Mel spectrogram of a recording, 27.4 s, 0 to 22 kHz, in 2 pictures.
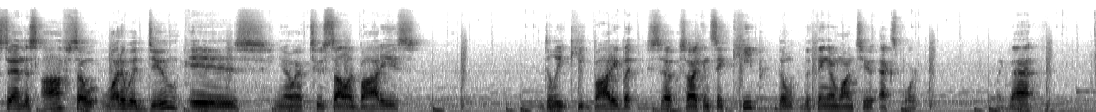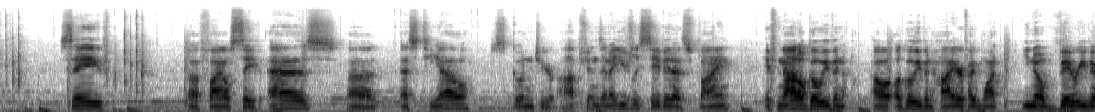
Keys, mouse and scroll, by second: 0.3 scroll down 2, 2.2 scroll up 2, 3.2 click, 3.8 click, 4.5 click, 5.0 right click, 6.5 click, 7.6 click, 10.1 click, 11.4 click, 12.1 middle click, 13.1 click, 17.4 click, 18.6 click, 19.5 click, 21.9 click.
